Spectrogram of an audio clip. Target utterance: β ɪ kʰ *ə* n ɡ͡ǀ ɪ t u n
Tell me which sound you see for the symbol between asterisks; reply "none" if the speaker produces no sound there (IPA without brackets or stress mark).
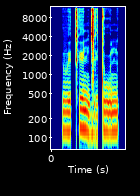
ɪ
